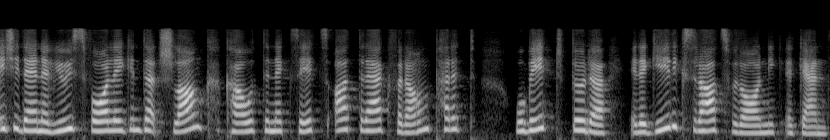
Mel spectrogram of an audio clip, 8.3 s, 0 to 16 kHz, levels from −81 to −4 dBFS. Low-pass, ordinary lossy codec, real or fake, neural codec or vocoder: 7.2 kHz; MP3, 64 kbps; fake; codec, 16 kHz, 0.2 kbps, FocalCodec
